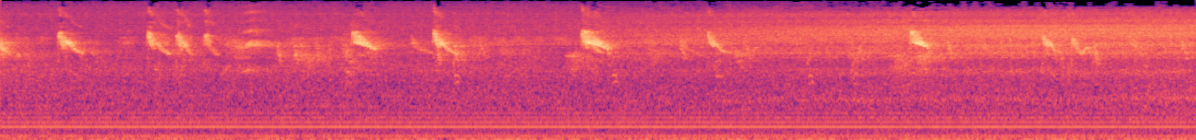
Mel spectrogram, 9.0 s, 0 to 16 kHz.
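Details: Calls of warbling white-eyes feeding their nestlings, recorded on 23 July 2018 on the day before the young left the nest. Bright, downslurred high chirps come in loose clusters over nine seconds above a constant low drone.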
